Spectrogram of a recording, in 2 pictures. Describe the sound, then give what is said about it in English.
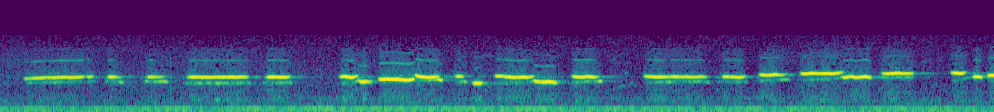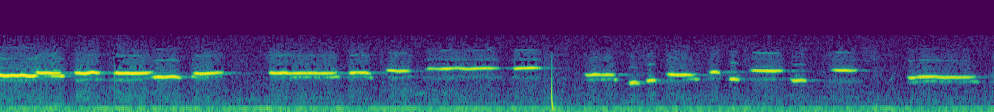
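A person whistles a fragment of the second movement of Beethoven's Seventh Symphony. Clear, short repeated notes step gradually higher, then drop back down, over a low, constant hum. “That particular thing is a fragment of the second movement of Beethoven's Seventh Symphony. Now give us the same thing in counterpoint.”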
